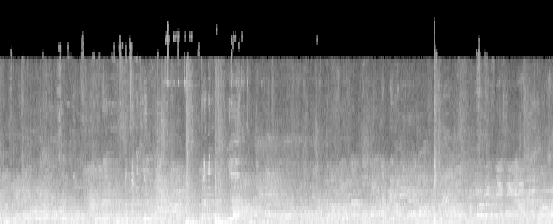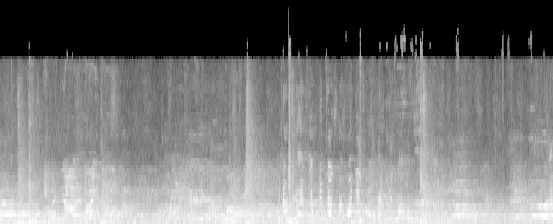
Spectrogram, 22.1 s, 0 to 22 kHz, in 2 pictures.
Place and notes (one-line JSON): {"title": "dortmund, immermannstraße, depot", "description": "foyer des depot theaters, eines umgebauten strassebahndepots, morgens, theaterfestival theaterzwang, kindertheaterpublikum vor dem einlass\nsoundmap nrw\nsocial ambiences/ listen to the people - in & outdoor nearfield recordings", "latitude": "51.53", "longitude": "7.45", "altitude": "72", "timezone": "GMT+1"}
